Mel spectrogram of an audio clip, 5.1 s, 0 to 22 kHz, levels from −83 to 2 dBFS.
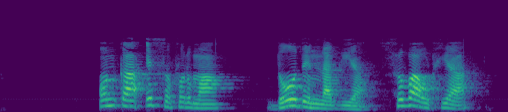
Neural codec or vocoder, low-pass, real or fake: none; 5.4 kHz; real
